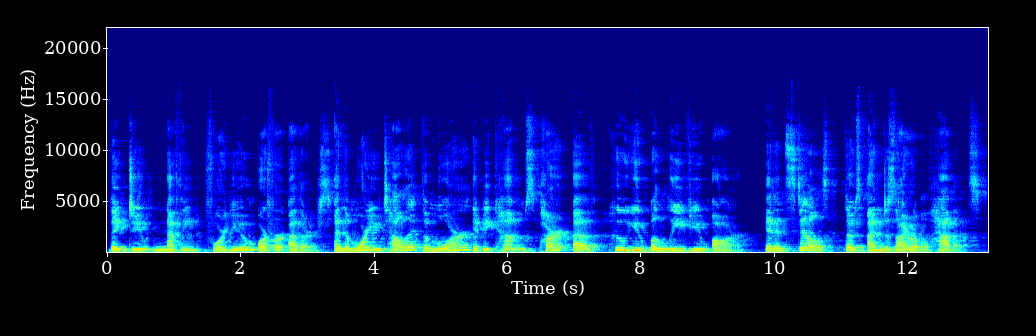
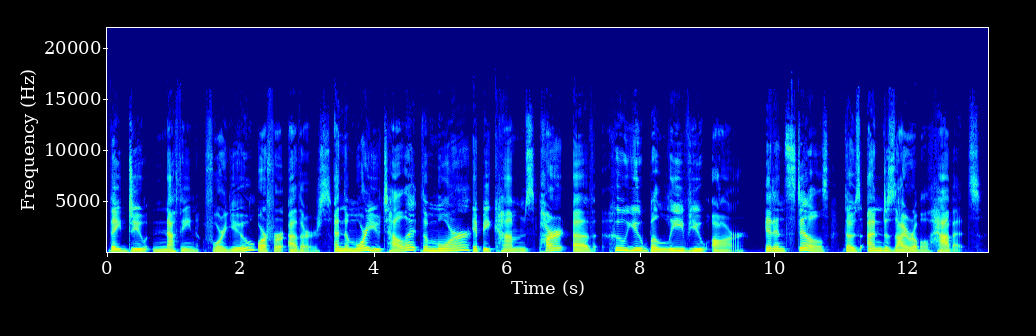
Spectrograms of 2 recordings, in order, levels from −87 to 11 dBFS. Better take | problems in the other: second | room echo; slight; dies away in 0.7 s // off-mic speech; somewhat distant

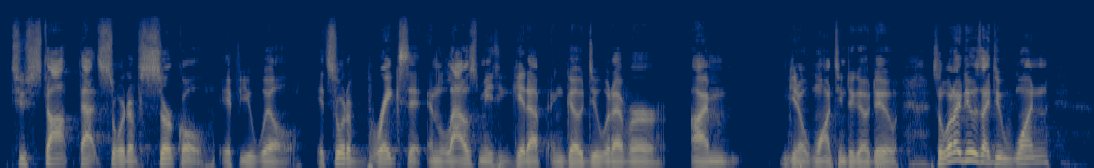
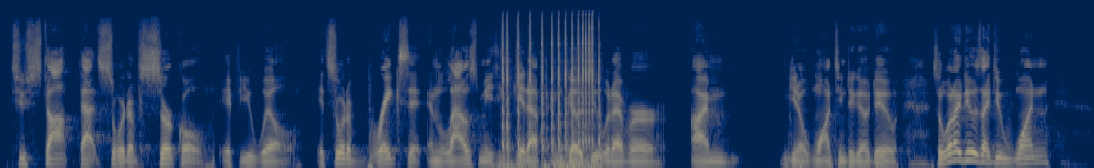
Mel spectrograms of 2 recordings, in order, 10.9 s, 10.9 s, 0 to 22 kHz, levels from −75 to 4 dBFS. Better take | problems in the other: first | keyboard typing; loud; from 5 to 6 s; peak 5 dB above the speech

